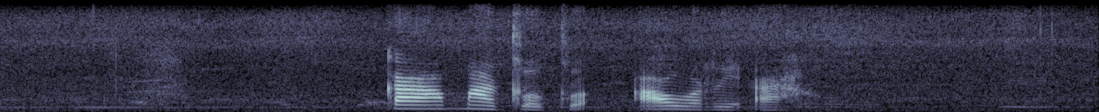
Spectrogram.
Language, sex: Southern Sotho, female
